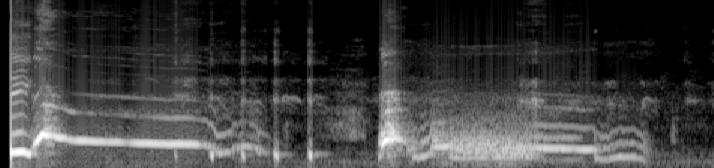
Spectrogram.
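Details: Female French Bulldog moaning and howling: a long steady tonal howl with a slight upward scoop, a few short yips, then a second rougher, strained howl that tails off.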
